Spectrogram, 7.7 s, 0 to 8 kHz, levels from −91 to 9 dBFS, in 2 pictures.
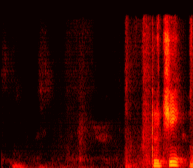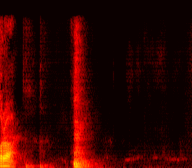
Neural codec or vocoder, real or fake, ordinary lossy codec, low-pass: codec, 16 kHz, 2 kbps, X-Codec, WavLM features, trained on Multilingual LibriSpeech; fake; MP3, 64 kbps; 7.2 kHz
